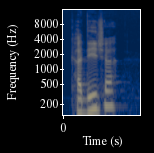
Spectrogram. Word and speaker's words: Khadijah: K-H-A-D-I-J-A-H. How do you think that's pronounced? – Wait, spell it again? – I think it's Khadija. Khadija?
